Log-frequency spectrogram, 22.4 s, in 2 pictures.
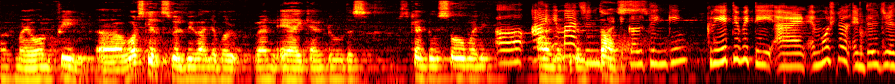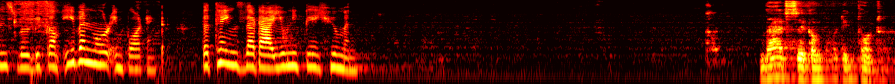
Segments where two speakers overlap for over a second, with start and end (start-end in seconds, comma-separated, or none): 6.7-8.0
